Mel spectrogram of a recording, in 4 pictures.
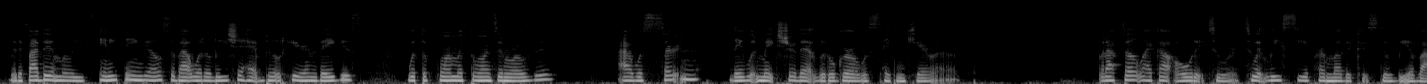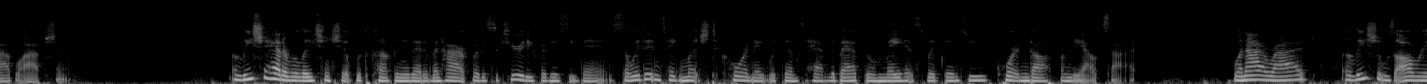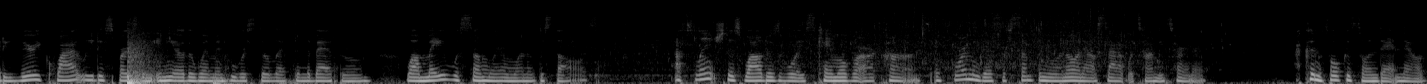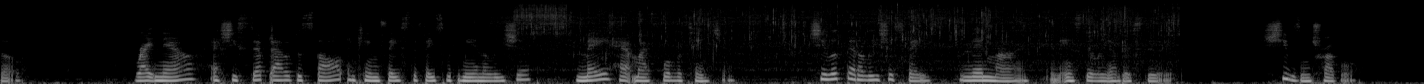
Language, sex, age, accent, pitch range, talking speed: English, female, 20-39, American, 155-185 Hz, 195 wpm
